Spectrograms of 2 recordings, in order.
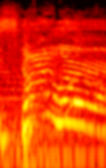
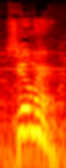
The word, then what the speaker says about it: Schuyler: molly skyler i said it right every year i've got to make sure i say her name right so i say it to her at least three or four times and then dan kennedy comes over and says it wrong schumer no not amy schumer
